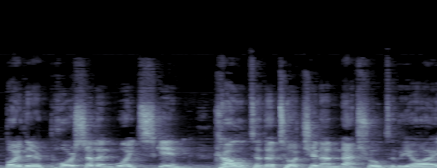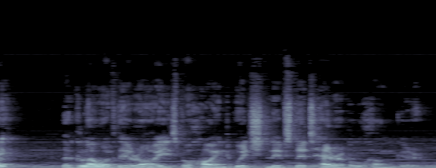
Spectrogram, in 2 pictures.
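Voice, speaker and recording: A man's voice: mid-range voice, unhurried, close to an everyday voice. A man voicing a grim, zealous vampire hunter with solemn, preaching delivery in a fantasy monologue. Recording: echoey, music behind.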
